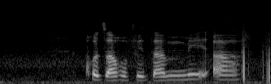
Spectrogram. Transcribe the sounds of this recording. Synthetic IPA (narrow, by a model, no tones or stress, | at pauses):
q͡χʰʊt͡saχʊfɪtʼam̩mɪʔa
